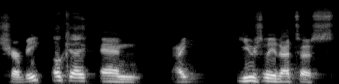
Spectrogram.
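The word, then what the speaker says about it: Schaerbeek: It's pronounced Charbeek. Those are SHE? there could be an alternative spelling, but usually it's Charbeek.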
